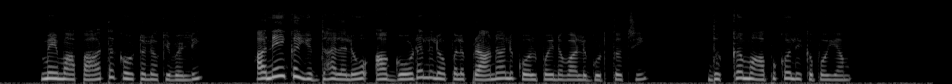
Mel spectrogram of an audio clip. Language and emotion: Telugu, sad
